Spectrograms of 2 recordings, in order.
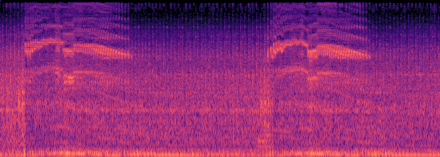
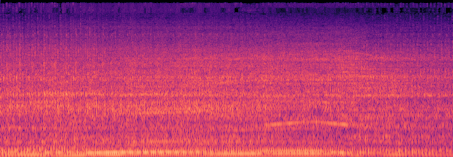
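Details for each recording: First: Turbocharged engine running with all drive belts removed, only the flywheel turning and the air filter off: a high whistle rises and falls with two throttle blips, tracking boost, not from the alternator clutch or rollers. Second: Turbo petrol engine running with all accessory belts removed and the air filter off: brief throttle blip, loud intake drone from the missing filter but no whistle. Rules out belt-driven parts as the whistle source. Normal rev, no whistle.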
